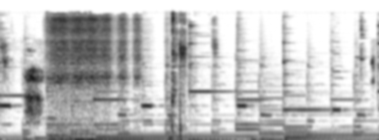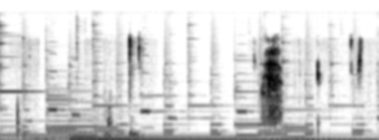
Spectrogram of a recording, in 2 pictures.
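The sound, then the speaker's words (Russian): Someone takes a quick shot of strong liquor: a light glass clink, a short gulp and a sharp breathy exhale, over a steady hum of background music. “Так вот, в общем и целом, господа, давайте, э, я теперь уже выпил, поэтому теперь вы можете выпить.”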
